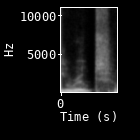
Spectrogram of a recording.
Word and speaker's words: route: Milk and honey root, or route, depending on how you want to pronounce that. – That's true. I usually say root, but... – I usually do too, but I go also say route sometimes. But Yeah, usually. – What's the... I wonder where the different pronunciations are popular, because I think root is more in the UK, right? – Yeah, I think so. – Because they talk about like having a router, not a router.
